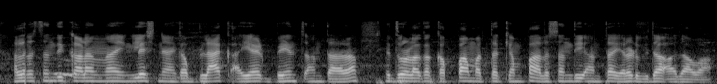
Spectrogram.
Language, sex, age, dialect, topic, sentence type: Kannada, male, 18-24, Dharwad Kannada, agriculture, statement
